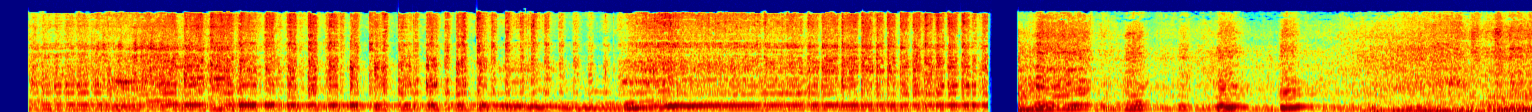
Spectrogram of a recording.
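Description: Toyota Land Cruiser engine revving hard and held high while drifting, dipping and climbing back about six seconds in. After a brief cut about ten seconds in, a second engine revs up and down.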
